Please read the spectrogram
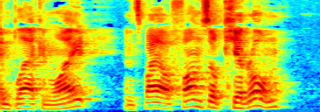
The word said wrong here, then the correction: Cuarón: That's not how you say his name. – Cuaron, I think. – Cuaron.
